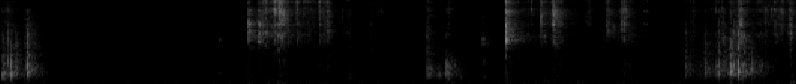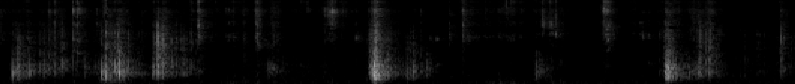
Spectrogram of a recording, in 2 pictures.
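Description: A metal utility knife scrapes and cuts a hand-sized bar of dry purple-blue soap held in the palm, shaving layers that flake off. After a brief silent pause near the start, dense bursts of dry, bright, crackling crunches and scraping rasps follow one another closely.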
